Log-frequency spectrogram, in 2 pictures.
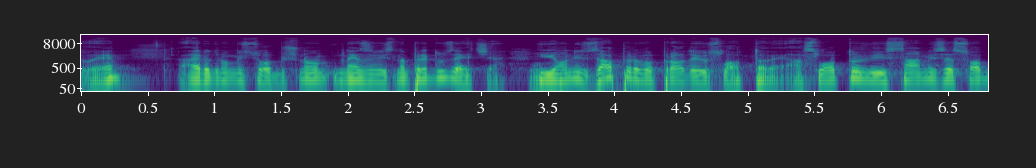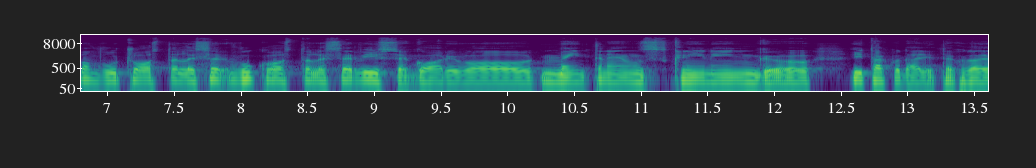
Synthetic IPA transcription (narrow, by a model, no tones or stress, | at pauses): ṵjḛ | aɛɾod̪ɾomisuobit͡ʃnonezaʋisnapɾe̞d̪uzeːt͡ɕa̰ | io̞nizapɾaʋo̞pɾo̞d̪ajuslˠo̰t̪o̰ʋḛa̰slˠo̞t̪oʋisaːmisaso̞bomʋuːt͡ʃuost̪alesʋuːkuost̪aleseɾʋiseɡoɾiʋomejnt̪enenskliniŋɡ | it̪akod̪aʎeit̪akod̪aʎe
